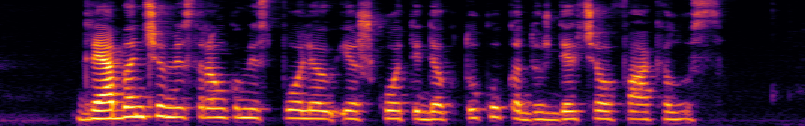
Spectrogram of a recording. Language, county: Lithuanian, Telšiai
